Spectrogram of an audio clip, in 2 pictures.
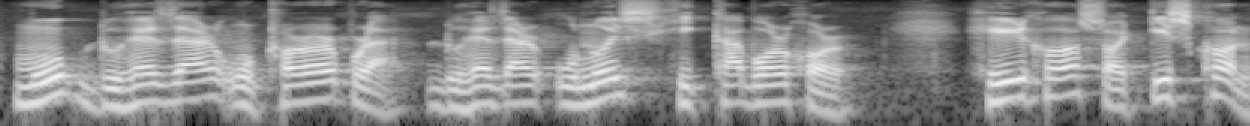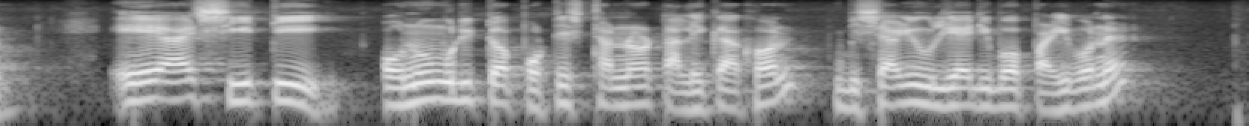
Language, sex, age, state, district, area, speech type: Assamese, male, 45-60, Assam, Charaideo, urban, read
